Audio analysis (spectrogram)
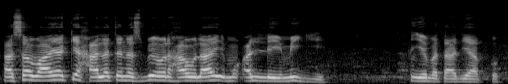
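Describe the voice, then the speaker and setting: A man's voice: fairly high pitch, fairly even intonation, unhurried. A man with an Urdu accent giving a grammar lesson, explaining step by step and repeating key points. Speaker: teacher. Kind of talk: classroom lecture.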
